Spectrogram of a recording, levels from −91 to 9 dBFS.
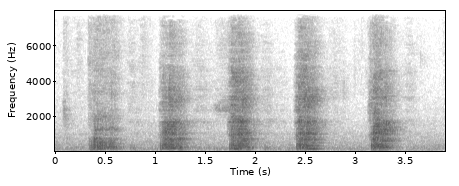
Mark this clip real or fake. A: real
